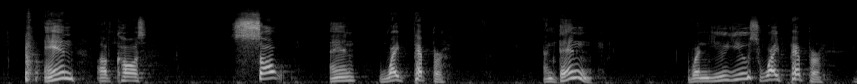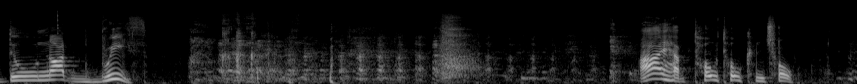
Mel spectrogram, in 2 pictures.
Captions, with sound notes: and of course, salt and white pepper. And then, when you use white pepper, do not breathe. (audience laughing) (chef exhaling) I have total control.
